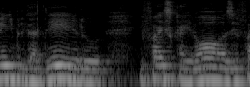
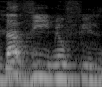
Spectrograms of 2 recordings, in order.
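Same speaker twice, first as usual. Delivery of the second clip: usual speaking voice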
